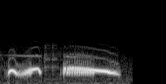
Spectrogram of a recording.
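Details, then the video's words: Spotted dove call used as a bird lure: one mellow coo phrase, a short wavering double note, a brief pause, then a long, even, slightly falling coo. The background is silent. "Suara tekukur pikat mp3 /suara burung tekukur / เสียงนกเขาใหญ่ / Turtle dove sound effects"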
